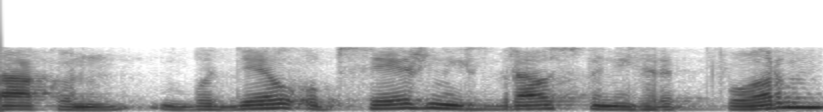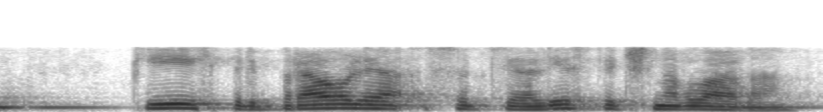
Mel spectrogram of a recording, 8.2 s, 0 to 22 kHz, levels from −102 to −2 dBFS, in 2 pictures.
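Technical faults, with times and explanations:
Throughout, G.729 codec: each short frame is resynthesised from a vocal tract filter, a pitch predictor and a handful of pulses, which fits an 8 kbit/s stream. The result is a plainly rough, buzzy timbre. A spectrogram shows a hard ceiling at 3.8 kHz with smeared harmonics below.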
